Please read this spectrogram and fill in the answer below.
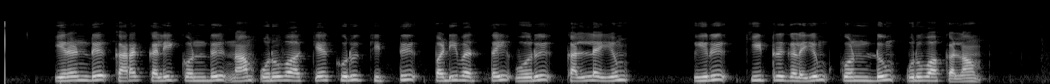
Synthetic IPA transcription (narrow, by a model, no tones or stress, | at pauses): ɪɾɐɳɖɯkɐɾɐkːɐɭikːɔɳɖɯnaːmʔʊɾʊʋaːkɪɐkʊɾɯkːɪʈːɯpɐɽɪʋɐt̪ːɐɪʔɔɾɯkɐlːɐjɯm | ɪɾɯkiːʈrɯɣɐɭɐjɯmkɔɳɖɯmʊɾʊʋaːkɐlaːm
